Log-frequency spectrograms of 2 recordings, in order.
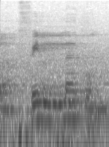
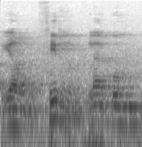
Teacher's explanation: Kalau ketemu dengan huruf lam, ini boleh idgham. Yaghfir lakum, ra-nya hilang menjadi lam dalam bacaan Quran.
